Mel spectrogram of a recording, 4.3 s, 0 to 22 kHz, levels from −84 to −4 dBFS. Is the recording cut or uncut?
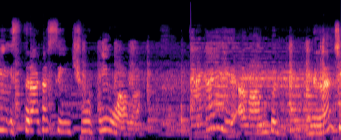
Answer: cut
